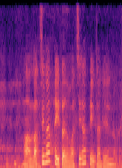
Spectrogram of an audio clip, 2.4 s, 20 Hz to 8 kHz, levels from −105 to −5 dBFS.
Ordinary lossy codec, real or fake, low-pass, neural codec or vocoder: none; fake; none; codec, 16 kHz, 1 kbps, FunCodec, trained on Chinese and English, 50 frames a second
